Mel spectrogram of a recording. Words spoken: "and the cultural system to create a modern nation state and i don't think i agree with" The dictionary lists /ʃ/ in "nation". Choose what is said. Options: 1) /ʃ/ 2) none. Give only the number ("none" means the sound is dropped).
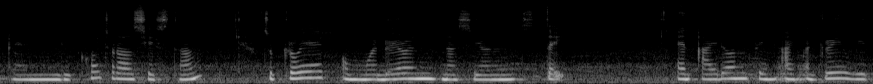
2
